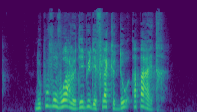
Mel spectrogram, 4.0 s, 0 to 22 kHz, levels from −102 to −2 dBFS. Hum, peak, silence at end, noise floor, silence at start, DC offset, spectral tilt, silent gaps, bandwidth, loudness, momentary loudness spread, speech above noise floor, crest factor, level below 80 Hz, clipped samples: none; -10 dBFS; 0.7 s; -86 dBFS; 0.7 s; under 0.1%; -4.5 dB/octave; none; 16 kHz; -28 LUFS; 14 LU; 57 dB; 20 dB; -70 dBFS; under 0.1%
